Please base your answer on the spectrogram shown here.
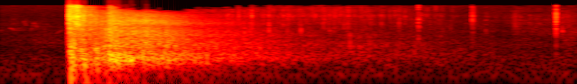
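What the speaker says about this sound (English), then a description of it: "I'm going to shoot it, the SKS." A single loud SKS rifle shot fired outdoors at a river, a sharp blast at the start followed by a long echoing decay, with a few faint distant pops afterward.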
